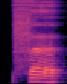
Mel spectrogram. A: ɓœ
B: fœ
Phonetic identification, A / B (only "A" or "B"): B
